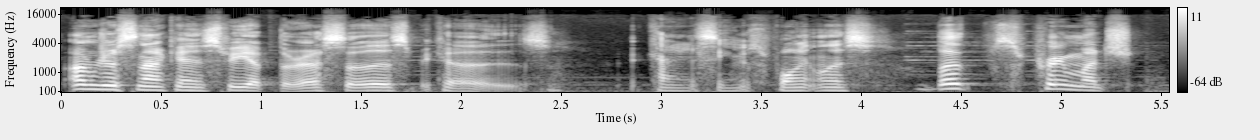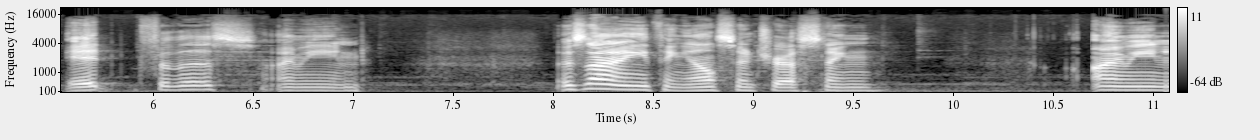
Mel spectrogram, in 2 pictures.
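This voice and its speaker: A man's voice: fairly high pitch, fairly bright tone, smooth, dry recording. A man giving casual, rambling game commentary as a video maker, dismissive and freely swearing.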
